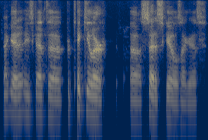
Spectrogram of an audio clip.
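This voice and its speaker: A middle-aged man takes part in a casual panel chat. His voice sits at a medium pitch, and he talks informally as one of the guests. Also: moderate pace. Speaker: podcast panelist.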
